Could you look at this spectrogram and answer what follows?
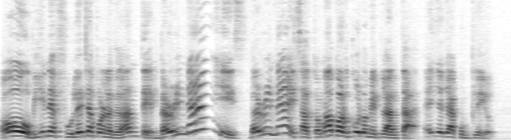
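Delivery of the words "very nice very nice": much higher, put-on very nice; high comic English catchphrase; Borat-style very nice. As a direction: say it like a goofy catchphrase.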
